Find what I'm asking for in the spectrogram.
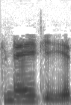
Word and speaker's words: Nagy: It's spelled like Nagy. It's N-A-G-Y. So if anybody wants to, you know, find me, it's easier to go by the phonetic spelling.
